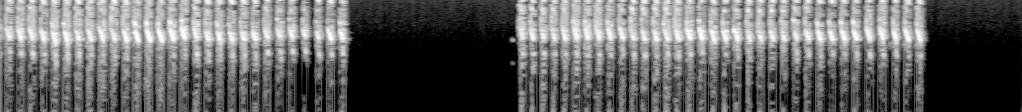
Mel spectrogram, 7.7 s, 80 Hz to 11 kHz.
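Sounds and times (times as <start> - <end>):
songbird giving a fast high buzzy trill: 0.0 - 2.6, 3.8 - 7.0.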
